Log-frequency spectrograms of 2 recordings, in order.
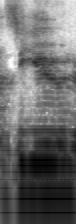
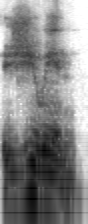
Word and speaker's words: Zhiyun: tech she win human it's not Zune or June it's you in you in tech so that's how you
